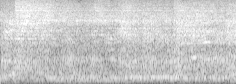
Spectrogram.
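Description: Live experimental noise-rock band playing: electric guitars and a drum kit in a loud, dense, continuous wall of sound.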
